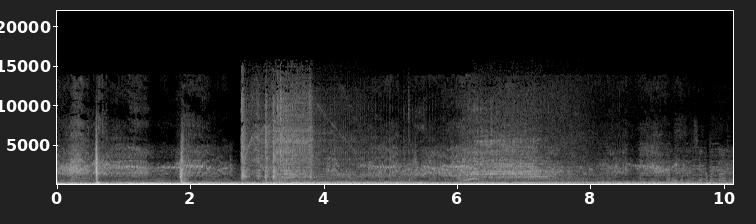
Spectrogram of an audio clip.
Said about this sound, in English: As the truck began to move, I looked up and saw my parents chasing overhead, calling to me. But as the truck sped off into the mountains, my parents, they couldn't keep up.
